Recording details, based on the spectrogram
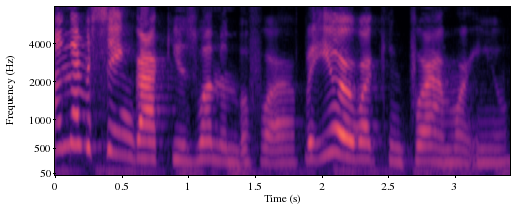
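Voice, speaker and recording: A woman's high-pitched, put-on character voice, very fast, with lively intonation and big swings in loudness. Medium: virtual streamer. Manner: slurred, dismissive then threatening.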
